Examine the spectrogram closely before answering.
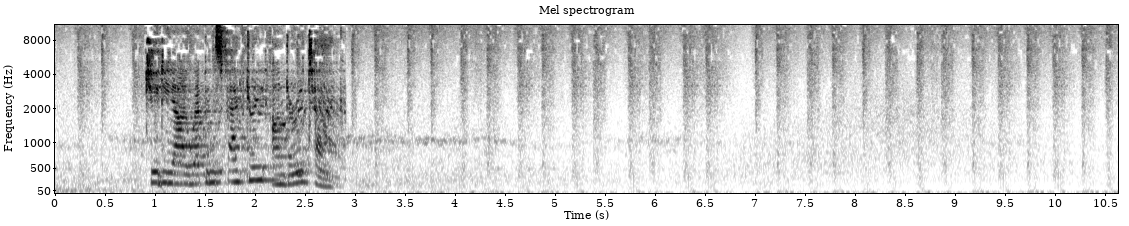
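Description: A gun fires rapid, steady shots.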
